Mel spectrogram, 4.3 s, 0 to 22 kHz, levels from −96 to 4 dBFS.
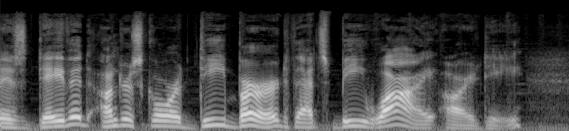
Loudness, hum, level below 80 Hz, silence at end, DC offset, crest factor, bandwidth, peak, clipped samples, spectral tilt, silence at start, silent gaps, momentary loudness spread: -19 LUFS; none; -52 dBFS; 0.35 s; under 0.1%; 18 dB; 14 kHz; -2 dBFS; under 0.1%; -5.5 dB/octave; 0 s; none; 12 LU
